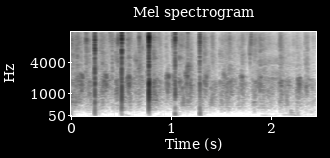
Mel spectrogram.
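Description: Audience applauding, with loud, sharp claps from someone close by over the wash of the crowd's clapping; the applause thins out toward the end.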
